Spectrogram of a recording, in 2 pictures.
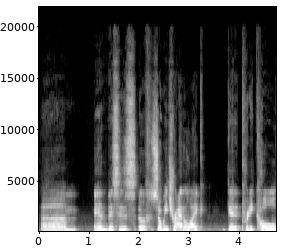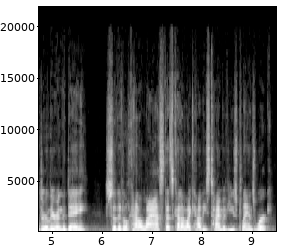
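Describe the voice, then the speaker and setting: A man's voice: mid-range voice, normal speed. An American man chatting casually and in a rambling, laid-back way as he streams a game from his home office on a microphone with a pop guard. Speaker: let's play streamer. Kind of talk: casual gameplay commentary, chatty.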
